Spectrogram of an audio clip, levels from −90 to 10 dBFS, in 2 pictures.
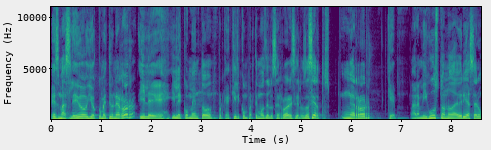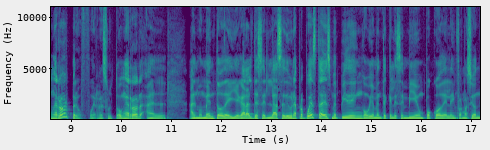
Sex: male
